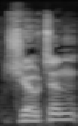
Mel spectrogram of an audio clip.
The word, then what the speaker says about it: Jotun: Here's music from, and I'm going to mispronounce this probably, Jotun. That's Jotun. I'm going to go with sure. I don't know what you're talking about. It's Jotun, and the track is called Jotun.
